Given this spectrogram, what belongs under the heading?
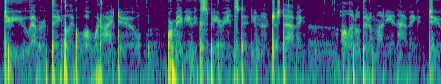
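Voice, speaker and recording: A woman whispering softly and breathily in a relaxed, rambling, conversational ASMR style, as the host of an eating video. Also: fast talker. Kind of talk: whispered ASMR chit-chat, eating show. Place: at home in a residential house.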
